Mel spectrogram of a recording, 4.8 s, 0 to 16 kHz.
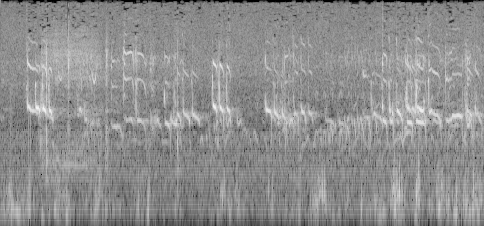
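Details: Short-billed Dowitchers, mostly hendersoni subspecies, feeding on floating mud at Point Pelee, Ontario, on 11 May 2019, give quick, high chattering notes in short bursts, several birds overlapping, over a low rumble of wind or water.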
